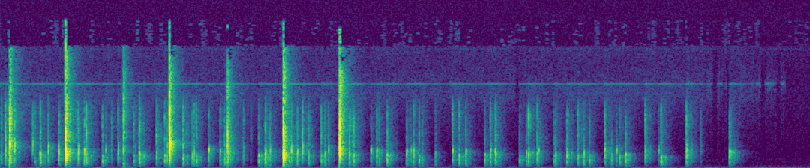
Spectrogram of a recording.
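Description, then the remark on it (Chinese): A burst of applause from a class of students at a girls' school welcoming a new higher-mathematics teacher, many hands clapping in quick, overlapping rhythm with a few sharper louder claps standing out, fading away after about five seconds. “好了，下面让我们用掌声欢迎邵老师加入学校吧。”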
